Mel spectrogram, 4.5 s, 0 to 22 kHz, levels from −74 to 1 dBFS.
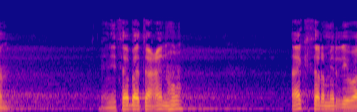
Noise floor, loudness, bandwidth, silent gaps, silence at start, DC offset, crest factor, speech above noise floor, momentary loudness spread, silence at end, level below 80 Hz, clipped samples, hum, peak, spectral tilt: -51 dBFS; -21 LUFS; 11 kHz; none; 0 s; under 0.1%; 22 dB; 31 dB; 25 LU; 0 s; -58 dBFS; under 0.1%; none; -2 dBFS; -5 dB/octave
